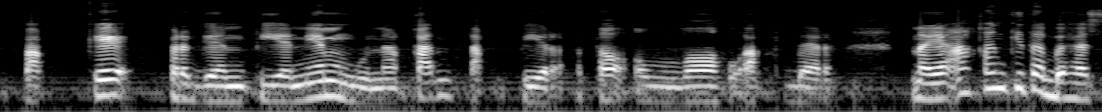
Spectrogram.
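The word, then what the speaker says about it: الله أكبر: ada ee tiga ya Yang pertama adalah ketika seseorang itu memanjangkan Hamzah pada bacaan Allah atau bacaan Akbar Jadi mereka bacanya antara Allahnya yang panjang atau Akbarnya yang panjang contoh misalnya ya ini salah enggak boleh nih Allahu akbar nah panjangan a dari kalimat Allah di sini itu tidak diperbolehkan ya teman-teman atau bagian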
